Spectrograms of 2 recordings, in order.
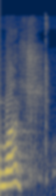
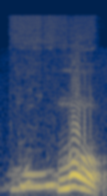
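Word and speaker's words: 木: Okay, is that too much or okay?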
